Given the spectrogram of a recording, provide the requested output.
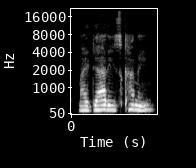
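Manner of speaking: whispered with excitement. Pretend. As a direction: whisper it like a secret. Secret excited line in story.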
